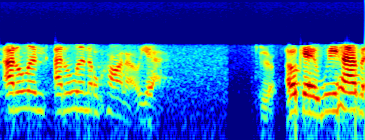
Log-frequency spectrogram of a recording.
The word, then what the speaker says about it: Edelyn: Is it pronounced Edelyn? Okay. It's Edelyn Okano.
